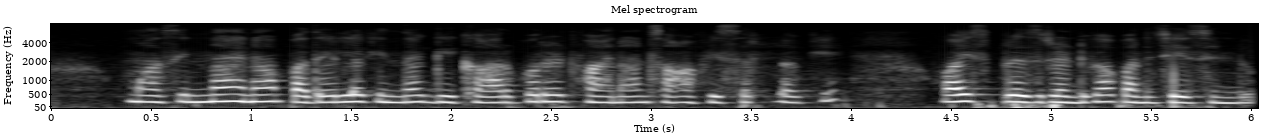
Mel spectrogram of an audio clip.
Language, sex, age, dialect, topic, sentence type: Telugu, female, 25-30, Telangana, banking, statement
